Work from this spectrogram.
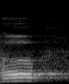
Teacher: ठीक है, और ह है, ह कंठ के अंदर स्थित ह। ठीक है, वो किसी को टच नहीं कर रही आवाज़, डायरेक्ट जो है गले से आवाज़ आ रही है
